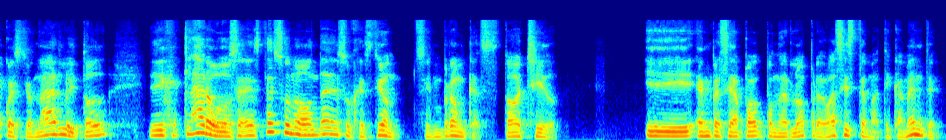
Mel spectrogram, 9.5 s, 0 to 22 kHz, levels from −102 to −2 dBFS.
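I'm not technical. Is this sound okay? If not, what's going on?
Yes, no faults heard.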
